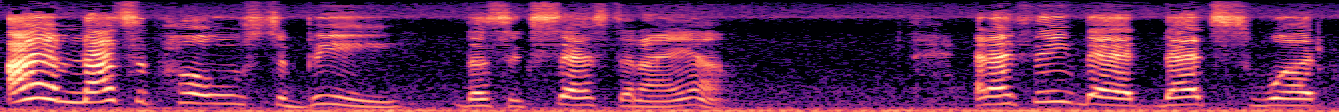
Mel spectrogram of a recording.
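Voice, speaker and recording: A woman in her sixties speaks in a casual conversation, earnest and emphatic, pressing her points with pointed questions. Her pitch swings widely and expressively. Faint street sound sits behind her. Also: big pitch swings, slow pace, a bit bright, a little hiss or hum, poor audio. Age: 60s. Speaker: thrift store owner and reentry program founder.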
